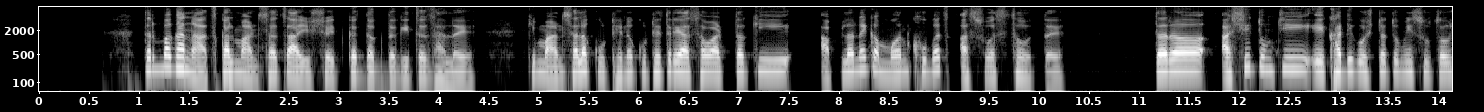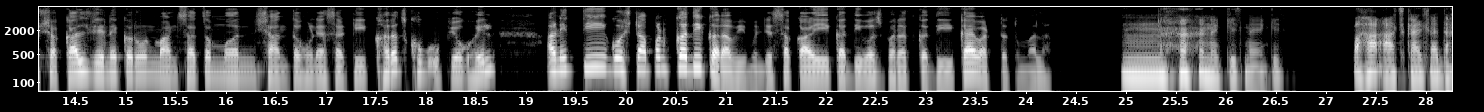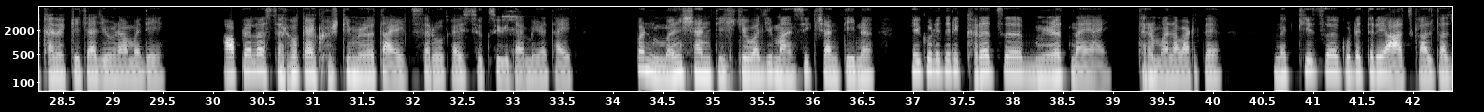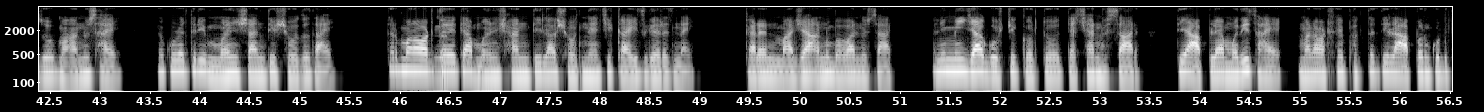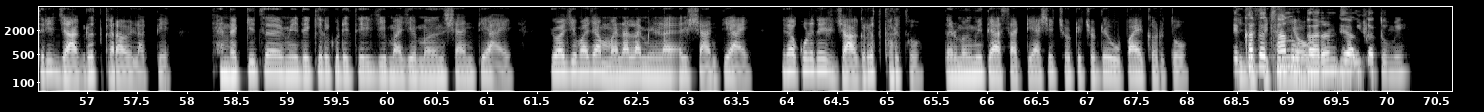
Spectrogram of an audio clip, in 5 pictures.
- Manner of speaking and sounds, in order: other noise; tapping; chuckle; laughing while speaking: "सर्व काही गोष्टी मिळत आहेत"; other background noise
- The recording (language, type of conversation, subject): Marathi, podcast, मन शांत ठेवण्यासाठी तुम्ही रोज कोणती सवय जपता?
